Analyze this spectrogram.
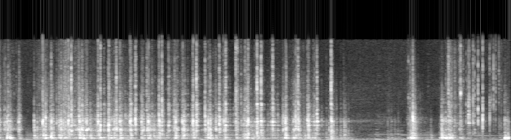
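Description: Rapid plastic clicking and rattling from a toy recycling truck's rear bin lifter and the small plastic bin it tips, dense for about four seconds, then a few single clicks. Background music with a repeating bass line runs underneath.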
